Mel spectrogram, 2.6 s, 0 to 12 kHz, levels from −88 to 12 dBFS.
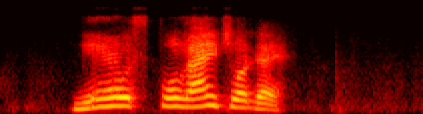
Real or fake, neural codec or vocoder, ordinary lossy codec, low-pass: fake; codec, 16 kHz, 0.5 kbps, FreqCodec, larger model; Opus, 16 kbps; 7.2 kHz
